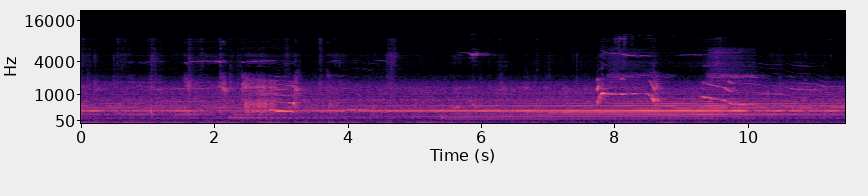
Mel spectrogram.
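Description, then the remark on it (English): An injured dog whimpers and lets out several drawn-out, wavering howls, its high cries rising and falling in pitch, over a steady low rumbling drone. “It's the Whartons, dog. It's not gonna make it.”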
